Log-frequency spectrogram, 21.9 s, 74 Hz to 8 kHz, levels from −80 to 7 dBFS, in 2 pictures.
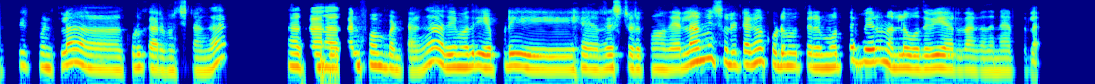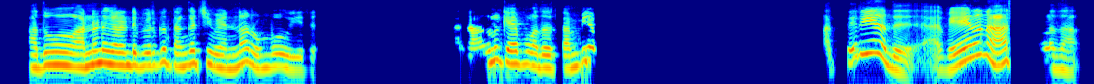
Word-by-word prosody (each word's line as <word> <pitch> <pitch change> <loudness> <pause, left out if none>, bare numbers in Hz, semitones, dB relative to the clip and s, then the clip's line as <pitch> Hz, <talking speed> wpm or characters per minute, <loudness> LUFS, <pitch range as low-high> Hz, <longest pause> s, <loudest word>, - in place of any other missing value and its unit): ட்ரீட்மெண்ட்லாம் 205 +3 -3 0.5
குடுக்க 190 0 -6
ஆரம்பிச்சுட்டாங்க. 160 0 -7 0.8
அ - - +3
க - - +3 0.4
கன்ஃபார்ம் 210 0 -1
பண்ட்டாங்க. 165 +2 -6 0.2
அதே 190 0 +1
மாதிரி, 200 +1 +1
எப்படி 200 +2 -1 0.7
அ - - -2 0.2
ரெஸ்ட் 185 +1 -1
எடுக்கணும்? 175 +1 -5
அது 175 - -2
எல்லாமே 265 +8 +4
சொல்லிட்டாங்க. 225 +2 0
குடும்பத்தினர் 200 -2 -1
மொத்த 195 +9 -3
பேரும் 255 -1 +4
நல்ல 185 0 +1
உதவியா 180 +1 +2
இருந்தாங்க, 165 -1 -7
அந்த 155 - -8
நேரத்தில. 155 0 -10 0.9
அதுவும் 215 +2 +3
அண்ணனுக 230 +3 +5
2 215 0 +3
பேருக்கும் 215 +1 -1
தங்கச்சி 230 +3 0
வேணும்ன்னா 185 +7 0
ரொம்ப 185 +2 -4 0.2
உயிரு. 165 -1 -8 1.6
நாங்களும் 235 +9 -1
கேட்போம் 225 -3 +3
அது 185 -1 +2 0.2
தம்பிய 205 +11 0 2.3
அது - - -10
தெரியாது. 395 - +4 0.3
அ - - -7
வேணுனு 310 - +5
ஆச, 245 - +3 0.3
அவ்வளதான். 170 -4 -6
200 Hz, 115 wpm, -19 LUFS, 180-230 Hz, 2.3 s, அண்ணனுக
